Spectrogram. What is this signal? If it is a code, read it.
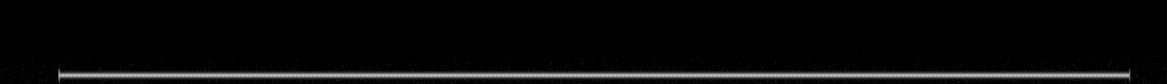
Telephone call progress tone (as in Australia), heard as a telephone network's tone, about 430 Hz. Dial tone.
